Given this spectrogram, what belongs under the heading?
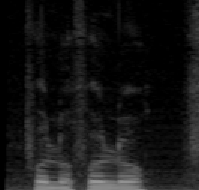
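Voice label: "follow follow", Nigerian Pidgin, male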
